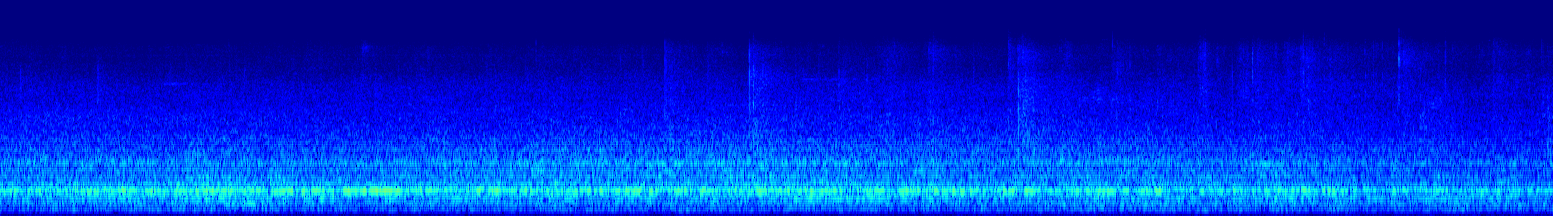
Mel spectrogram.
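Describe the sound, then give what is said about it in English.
Steady railway station ambience with trains at the station in York: a constant mechanical hum and rumble, like an idling engine, with occasional faint clanks and clicks. No one is speaking. “Even though just in the station here, it's nice to be back in York.”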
